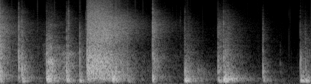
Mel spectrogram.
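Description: A pistol gunshot in a radio drama: one loud, sharp blast with a decaying rush of noise, set among several lighter thumps and knocks before and after.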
